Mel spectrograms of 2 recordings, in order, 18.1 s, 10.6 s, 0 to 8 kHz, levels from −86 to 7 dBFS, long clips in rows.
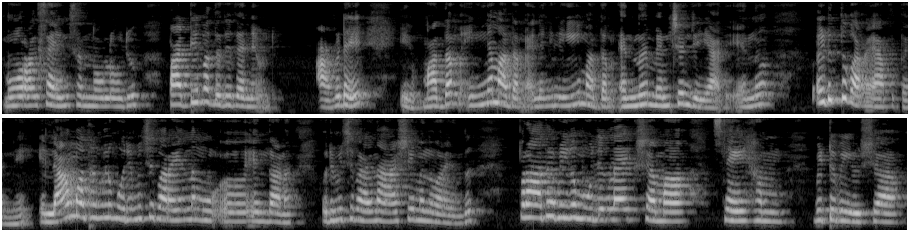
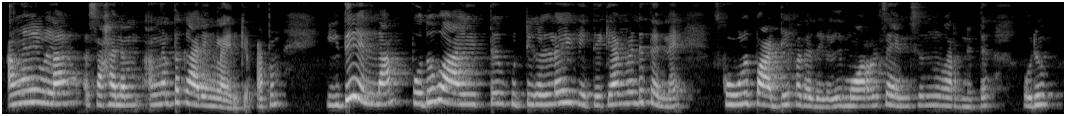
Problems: none marked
